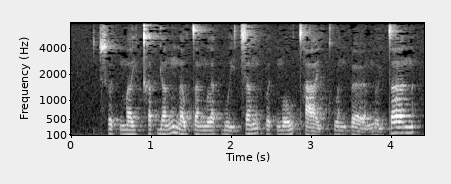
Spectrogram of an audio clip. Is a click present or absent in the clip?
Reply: absent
